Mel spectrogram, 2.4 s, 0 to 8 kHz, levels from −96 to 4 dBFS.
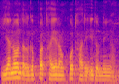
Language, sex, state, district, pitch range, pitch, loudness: Garo, male, Meghalaya, West Garo Hills, 110-135 Hz, 115 Hz, -17 LUFS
